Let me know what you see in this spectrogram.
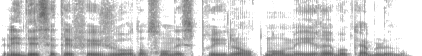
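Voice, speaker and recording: Very deep, dark-voiced male reader. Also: steady tone, no echo, studio quality. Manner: measured, literary reading. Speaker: audiobook reader. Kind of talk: scripted narration.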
